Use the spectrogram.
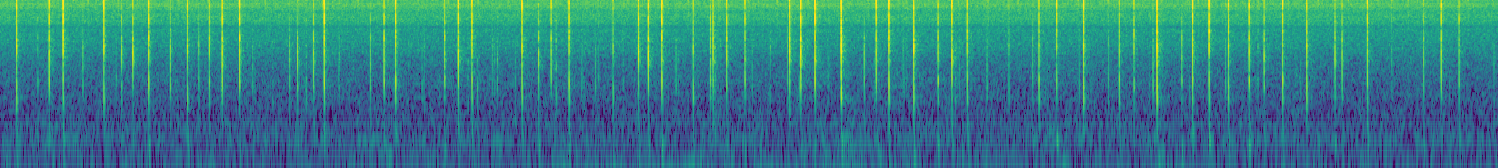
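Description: Long nails and fingertips tap a small white textured leather zip makeup bag lying flat, which sounds soft and hollow. Quick, irregular tapping gives dozens of sharp, bright clicks that die away almost instantly, over a faint, steady low hiss.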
